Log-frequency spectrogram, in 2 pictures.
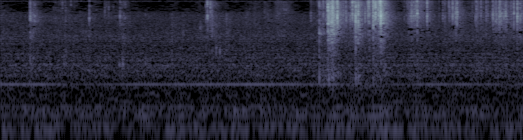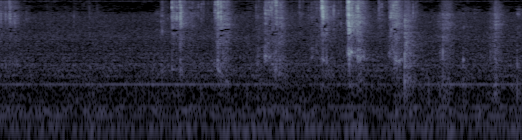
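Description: Close-up mouth sounds of a person eating an ice cream cone, licking and biting into it, heard as two short spells of sharp clicks about three seconds in and again from about seven to nine seconds. A steady low hum sits underneath.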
